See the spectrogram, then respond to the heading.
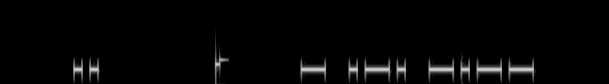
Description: Morse code, heard as a keyed tone, about 15 wpm, 700 Hz. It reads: I TRY
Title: Sentences from Top 200 Words - New Word Drill - 15wpm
